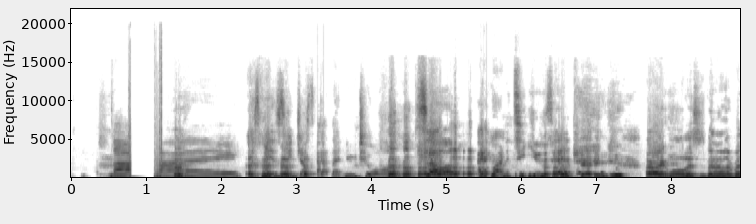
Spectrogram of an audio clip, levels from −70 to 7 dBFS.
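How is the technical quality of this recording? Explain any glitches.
The recording has clear technical faults: a cable dropout near the start, two short jumbled moments in the middle, and a skip near the end.

From 0.76 to 1.20 s the cable is pulled and plugged in. A live connector comes out and goes back in. There is a pop, then about 388 ms of near silence. Next comes roughly 67 ms of 50 Hz mains buzz while only the tip makes contact, and a second pop as the sound returns. On a waveform this shows as two sharp spikes around a flat gap. A spectrogram shows full-height vertical lines at the pops and a 50 Hz line with harmonics stacked above it during the buzz.

From 3.28 to 3.36 s and again from 5.46 to 5.54 s, the chunks are out of order. In each case a 40 ms block plays one chunk late, swapped with the block that should follow it. No audio is lost, but the hard joins produce a garbled stutter. 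A spectrogram shows abrupt vertical seams where the spectral content jumps discontinuously. The waveform shows sudden steps in shape at those joins.

At 7.45 s, audio is missing between chunks. Around 20 ms disappears and the two sides are butted together, producing a small skip. This is likely caused by a gap at a chunk boundary, which fits a recorder handling audio in 4-second chunks. On a waveform it appears as a single discontinuity with no silent stretch. A spectrogram shows a thin broadband line where the signal jumps.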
